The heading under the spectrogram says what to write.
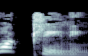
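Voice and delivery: plain reading voice

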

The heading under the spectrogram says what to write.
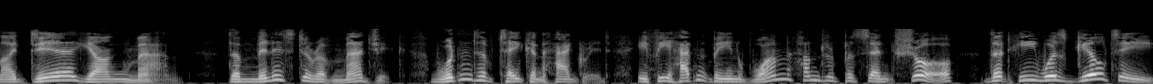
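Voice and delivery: high, patronizing, condescending explaining tone. Lockhart addresses a young man, as if explaining that one and one make two. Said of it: "in the tone of someone explaining that one and one made two".

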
